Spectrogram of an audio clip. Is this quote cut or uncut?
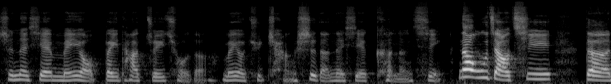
cut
